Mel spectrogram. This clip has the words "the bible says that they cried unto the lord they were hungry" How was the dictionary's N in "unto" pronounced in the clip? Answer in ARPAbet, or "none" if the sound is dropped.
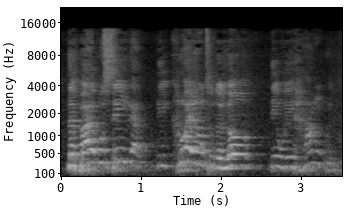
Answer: N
